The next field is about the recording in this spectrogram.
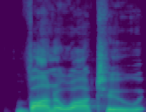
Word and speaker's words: Vanuatu: Is it Vanuatu? Is that how you pronounce it? – Vanuatu is the name of the country.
